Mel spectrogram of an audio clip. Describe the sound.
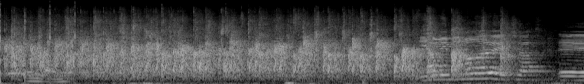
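Dense, steady applause from a crowd, a loud continuous wash of many hands clapping, with a voice rising briefly through it near the end as the clapping fades.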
